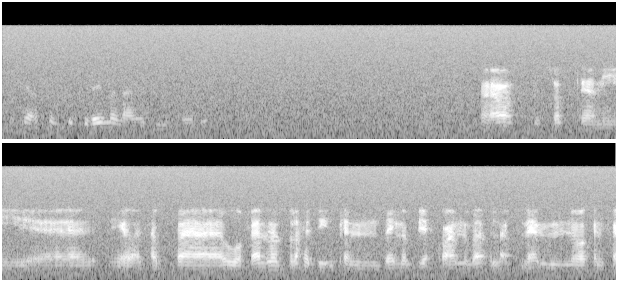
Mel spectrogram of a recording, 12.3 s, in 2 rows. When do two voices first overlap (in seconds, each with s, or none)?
none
